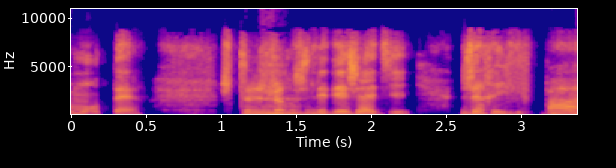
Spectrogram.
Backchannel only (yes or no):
yes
